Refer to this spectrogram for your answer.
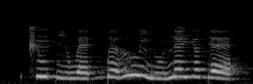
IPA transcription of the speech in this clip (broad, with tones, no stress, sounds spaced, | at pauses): t͡ʃ ũ˧ p i˨ w ɛ˨ ɡ͡b ə˦˨ ɣ u˦ ɲ u˨ n ɛ˦ j ə˦ ɡ ɛ˦˨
